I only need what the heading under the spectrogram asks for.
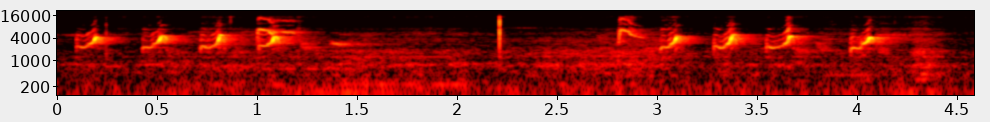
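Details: Olive-backed tailorbird song in two bursts of loud, high, hooked notes, four to five in each burst. The bursts are separated by a short pause with a single click.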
